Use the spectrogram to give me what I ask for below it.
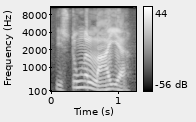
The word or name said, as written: Destunga laia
